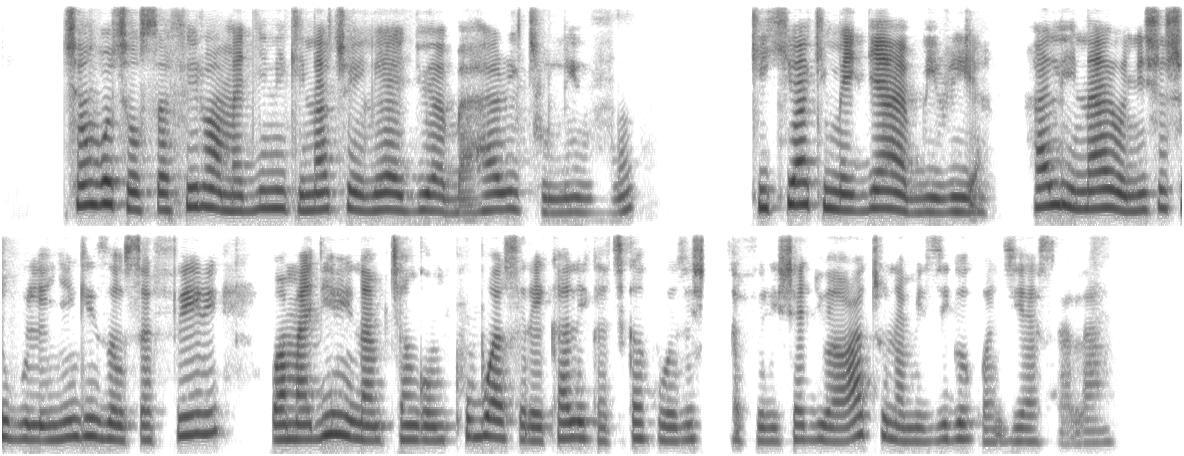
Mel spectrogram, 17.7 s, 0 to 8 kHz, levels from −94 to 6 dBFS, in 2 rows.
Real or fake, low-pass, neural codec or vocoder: fake; 7.2 kHz; codec, 16 kHz, 6 kbps, DAC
